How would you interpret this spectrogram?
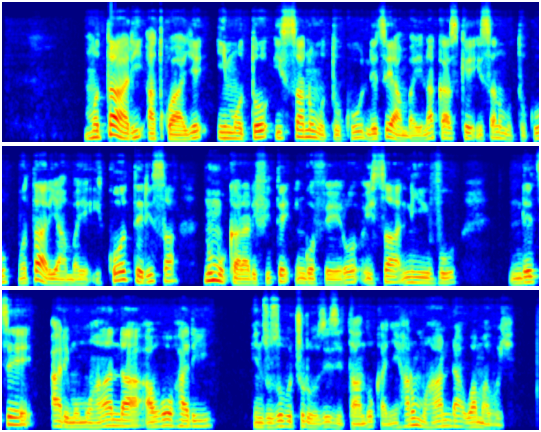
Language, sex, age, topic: Kinyarwanda, male, 18-24, government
